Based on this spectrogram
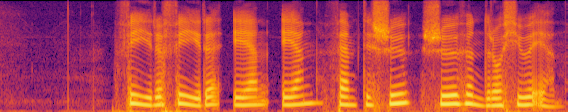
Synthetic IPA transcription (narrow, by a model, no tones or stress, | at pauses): fiːɾəfiːɾəʔeːneːnfɛmt̪ɪʃʉːʃʉːhʉnd̪ɾəoːçʉːə̰ʔeːn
